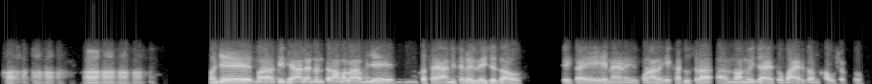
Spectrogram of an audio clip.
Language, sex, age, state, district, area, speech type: Marathi, male, 45-60, Maharashtra, Sindhudurg, rural, conversation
